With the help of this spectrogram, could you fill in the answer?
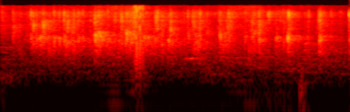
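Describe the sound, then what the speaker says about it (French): Faint, steady applause from a studio audience on a radio and TV quiz show, a soft continuous patter of many hands lasting a few seconds. "On les applaudit."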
